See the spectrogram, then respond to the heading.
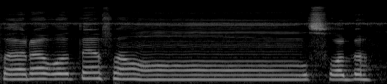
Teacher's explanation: افا ہوگا نون پر اور صاد کا مخرج پر کر کے ادا کریں گے اور با پر کلکلا ہوگا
